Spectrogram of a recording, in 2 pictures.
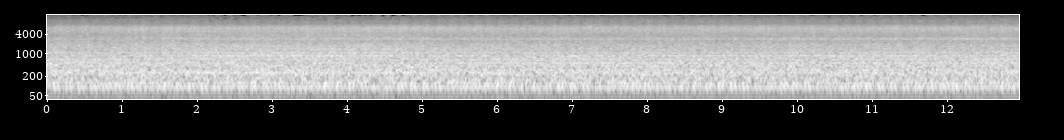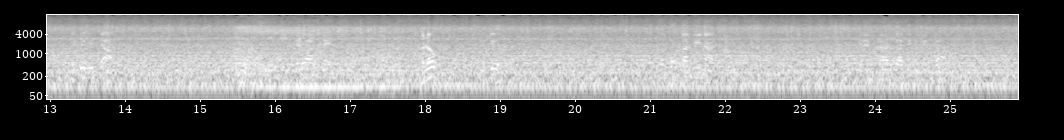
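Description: A crane's diesel engine idles with a steady rumble.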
